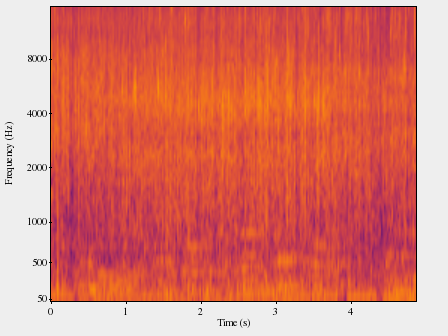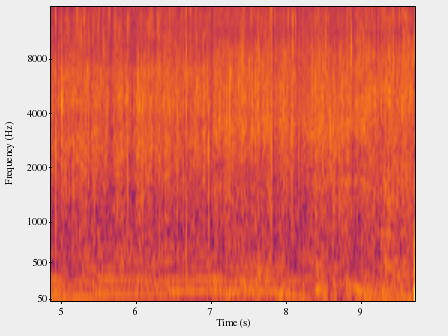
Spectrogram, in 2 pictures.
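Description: Bacon and a ground beef burger frying on a hot surface, a dense, continuous sizzle and crackle under melodic background music.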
